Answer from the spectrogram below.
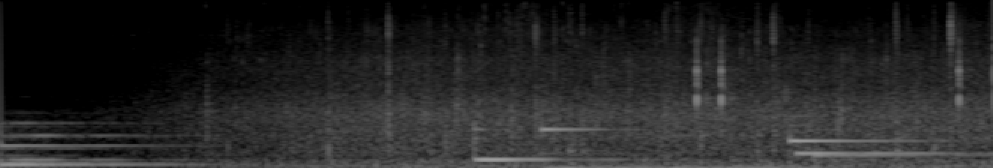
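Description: Steady rain, which has been falling for four days, hisses throughout at an even, moderate level, while a few sustained electronic-sounding tones fade in and out over it.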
